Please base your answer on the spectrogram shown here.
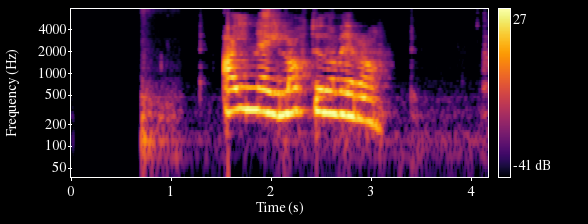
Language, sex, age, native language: Icelandic, male, 9, Icelandic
